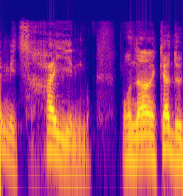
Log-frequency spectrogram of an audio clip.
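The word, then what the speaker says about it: מצרים: Et là encore, il faut noter quand c'est pas la dernière syllabe qui est accentuée, Mitzraïm.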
